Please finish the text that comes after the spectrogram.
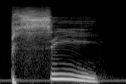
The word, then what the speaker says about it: Psi: Psi, which is rice. Pshi has the SH sound, whereas psi is just the S.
